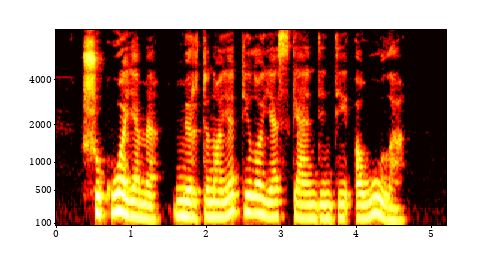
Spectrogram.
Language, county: Lithuanian, Alytus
